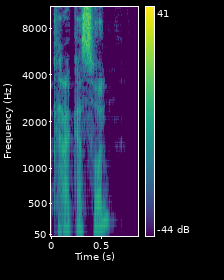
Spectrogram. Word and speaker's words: Carcassonne: Carcassonne? – Äh, Kenne ich. – Habe ich es richtig ausgesprochen? – Hätte ich jetzt gesagt, ja.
